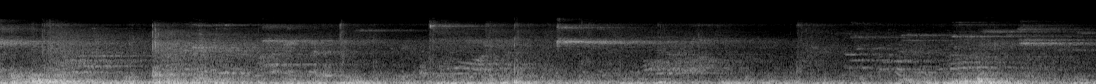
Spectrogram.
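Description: A futsal ball being kicked and bouncing on a hardwood sports-hall floor: sharp knocks every second or two, echoing in the large hall, with players' voices calling across the court.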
